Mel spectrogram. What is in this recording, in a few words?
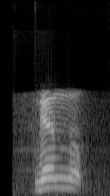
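"gemuk", Indonesian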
